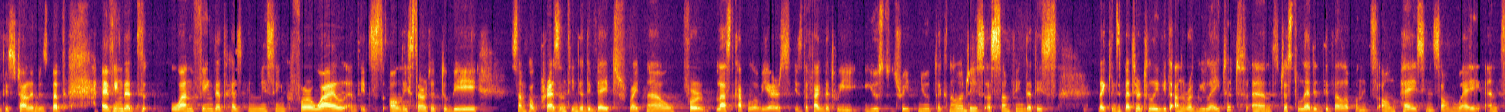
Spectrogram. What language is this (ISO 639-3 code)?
eng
